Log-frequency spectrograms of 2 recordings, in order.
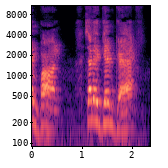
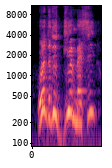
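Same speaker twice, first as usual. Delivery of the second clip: ordinary talk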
